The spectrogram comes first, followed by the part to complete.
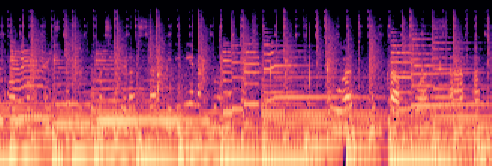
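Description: Background music with a steady bass pattern and sustained melodic notes.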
